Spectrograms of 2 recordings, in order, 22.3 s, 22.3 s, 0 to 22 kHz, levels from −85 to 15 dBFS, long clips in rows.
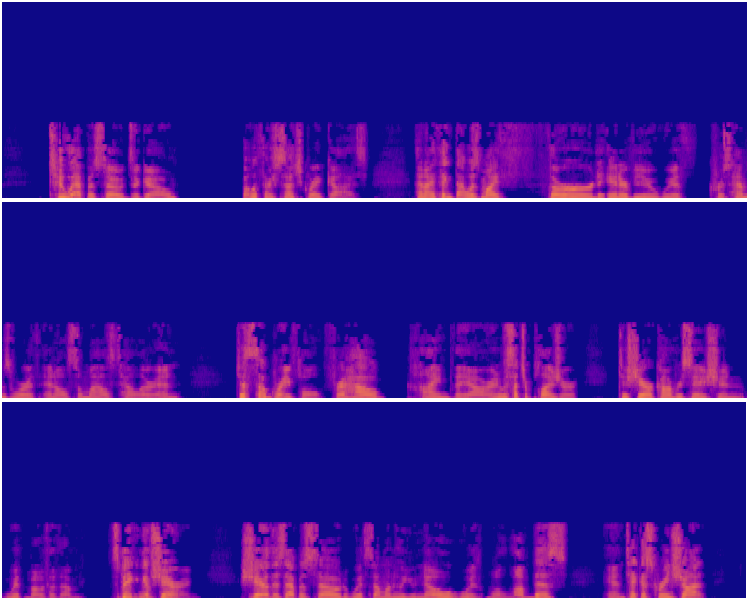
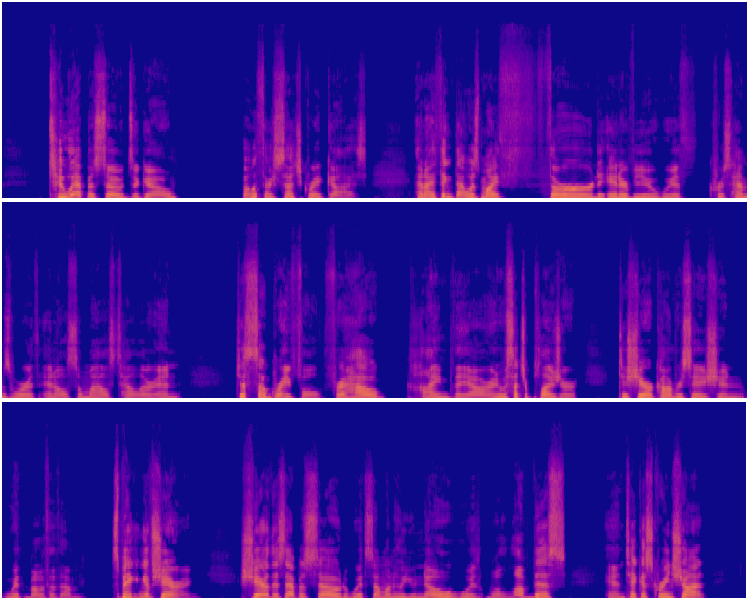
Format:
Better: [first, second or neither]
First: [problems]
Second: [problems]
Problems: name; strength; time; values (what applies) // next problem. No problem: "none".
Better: second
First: garbled, watery; slightly; nothing above 8 kHz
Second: none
